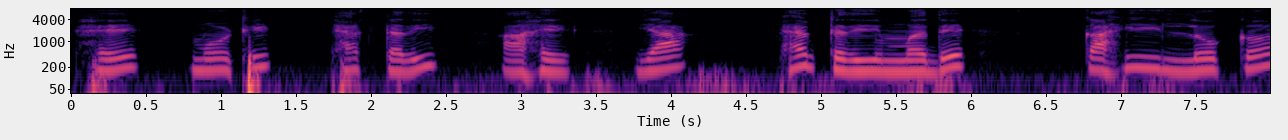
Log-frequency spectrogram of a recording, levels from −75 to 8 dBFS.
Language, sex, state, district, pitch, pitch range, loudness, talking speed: Marathi, male, Maharashtra, Dhule, 170 Hz, 155-190 Hz, -30 LUFS, 75 wpm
